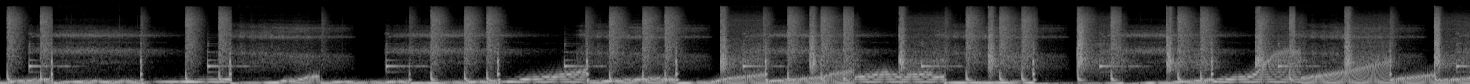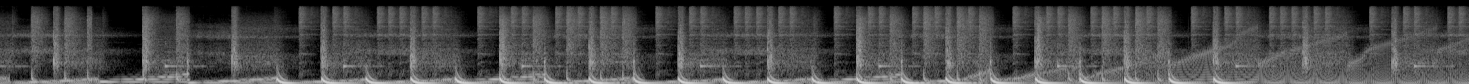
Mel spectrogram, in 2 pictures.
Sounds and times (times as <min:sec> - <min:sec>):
Music: 0:00.0 - 0:29.3.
